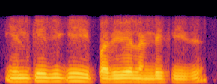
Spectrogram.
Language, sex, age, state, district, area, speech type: Telugu, male, 18-30, Andhra Pradesh, Anantapur, urban, conversation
